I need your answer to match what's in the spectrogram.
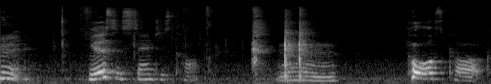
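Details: Speaker with Tourette syndrome, recorded while cooking, producing out-of-context words and a swear word followed by an apology; vocal tics (Tourette syndrome).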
